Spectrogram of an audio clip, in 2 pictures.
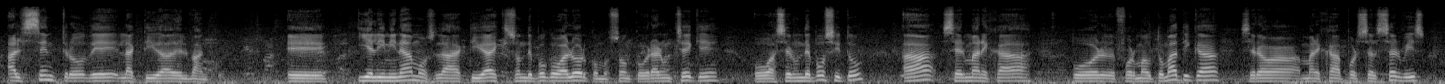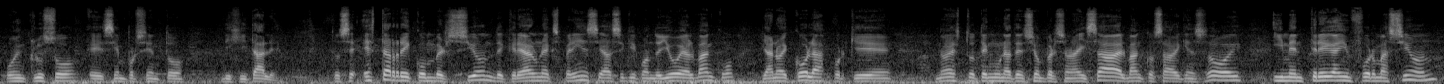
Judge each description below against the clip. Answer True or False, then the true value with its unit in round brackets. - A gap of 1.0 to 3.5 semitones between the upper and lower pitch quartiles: True (3.2 semitones)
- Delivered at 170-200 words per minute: False (160 wpm)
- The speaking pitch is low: False (155 Hz)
